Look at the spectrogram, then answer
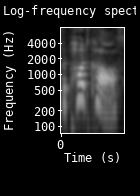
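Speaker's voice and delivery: mock upper-class British accent.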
